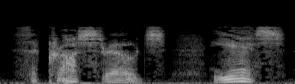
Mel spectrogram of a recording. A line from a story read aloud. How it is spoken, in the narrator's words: whispered Gollum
